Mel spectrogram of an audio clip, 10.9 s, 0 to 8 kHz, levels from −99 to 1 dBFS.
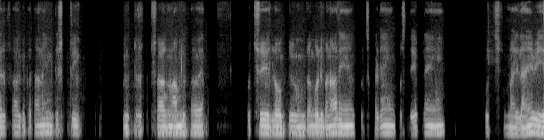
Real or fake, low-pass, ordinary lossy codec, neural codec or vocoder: real; none; none; none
